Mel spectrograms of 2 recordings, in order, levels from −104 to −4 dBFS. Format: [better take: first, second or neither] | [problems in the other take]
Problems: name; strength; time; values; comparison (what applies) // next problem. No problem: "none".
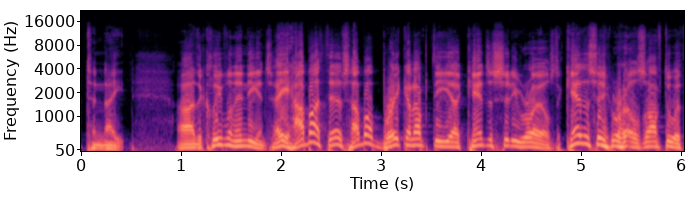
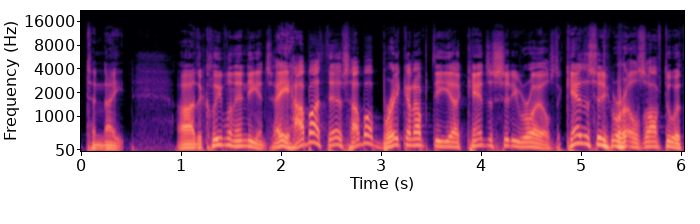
second | distortion; slight; 10 dB below the speech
